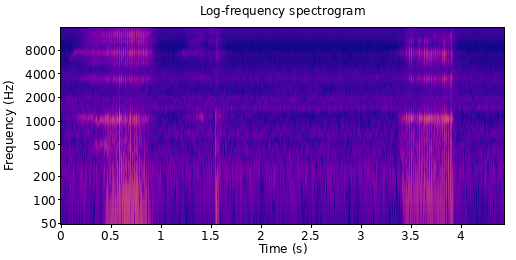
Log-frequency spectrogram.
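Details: Adult father asleep: two rough, rattling inspiratory snores about three seconds apart, with a soft snort between; typical snoring during sleep.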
